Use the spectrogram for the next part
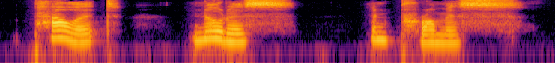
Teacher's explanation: syllable is in an unstressed syllable and a multi syllable word a vowel sound will be a schwa sound instead of a long vowel sound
